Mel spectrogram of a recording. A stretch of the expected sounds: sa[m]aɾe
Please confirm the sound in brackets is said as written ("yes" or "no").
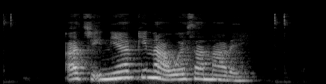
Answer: no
